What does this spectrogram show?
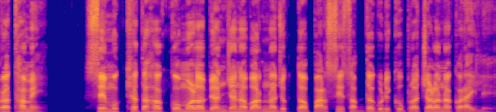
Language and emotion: Odia, neutral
